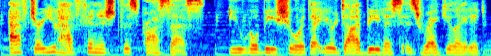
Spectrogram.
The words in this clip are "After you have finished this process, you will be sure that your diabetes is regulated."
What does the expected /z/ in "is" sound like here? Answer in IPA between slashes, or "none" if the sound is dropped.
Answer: /z/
